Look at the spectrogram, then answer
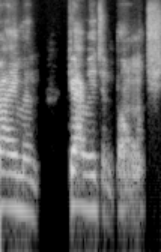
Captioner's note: beatboxing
